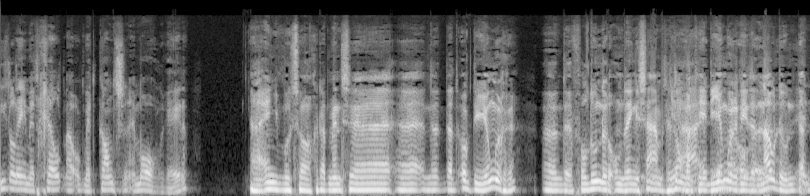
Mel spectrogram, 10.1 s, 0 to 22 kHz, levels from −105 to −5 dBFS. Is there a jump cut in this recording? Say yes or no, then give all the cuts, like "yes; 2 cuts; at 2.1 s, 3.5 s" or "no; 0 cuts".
yes; 1 cut; at 7.6 s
